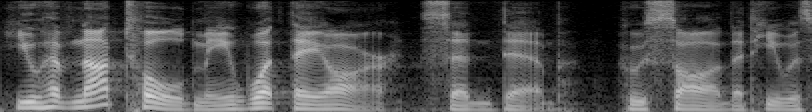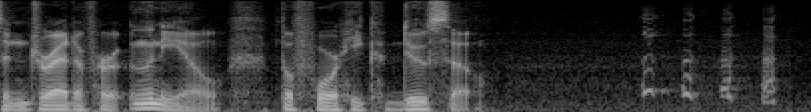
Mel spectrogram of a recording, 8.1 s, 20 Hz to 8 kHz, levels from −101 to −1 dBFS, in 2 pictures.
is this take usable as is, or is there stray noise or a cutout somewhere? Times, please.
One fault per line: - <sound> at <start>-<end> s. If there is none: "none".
- laugh at 7.2-7.9 s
